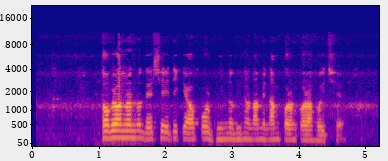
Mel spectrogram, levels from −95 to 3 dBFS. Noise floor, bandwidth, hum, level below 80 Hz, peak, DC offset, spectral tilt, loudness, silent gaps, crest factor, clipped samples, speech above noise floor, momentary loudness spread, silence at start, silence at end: -56 dBFS; 10.5 kHz; none; -66 dBFS; 0 dBFS; under 0.1%; -6 dB/octave; -20 LUFS; none; 22 dB; under 0.1%; 35 dB; 22 LU; 1.05 s; 0.55 s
